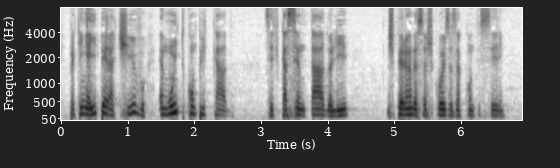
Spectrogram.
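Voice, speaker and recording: A man with a Rio de Janeiro accent, fairly high in pitch, at a moderate pace, in a dry, close sound with no echo. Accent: Rio de Janeiro chiado. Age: 30s. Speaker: youth preacher. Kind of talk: sermon.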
